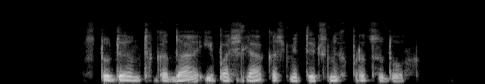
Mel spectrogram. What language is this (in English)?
Belarusian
